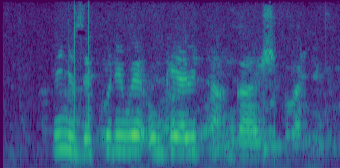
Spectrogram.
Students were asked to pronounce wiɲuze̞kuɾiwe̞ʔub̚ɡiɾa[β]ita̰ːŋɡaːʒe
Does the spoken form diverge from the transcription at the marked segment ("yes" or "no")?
no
